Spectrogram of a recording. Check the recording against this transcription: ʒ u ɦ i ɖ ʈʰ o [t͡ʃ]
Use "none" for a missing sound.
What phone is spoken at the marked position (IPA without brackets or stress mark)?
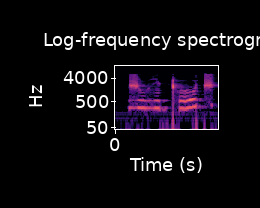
t͡ʃ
